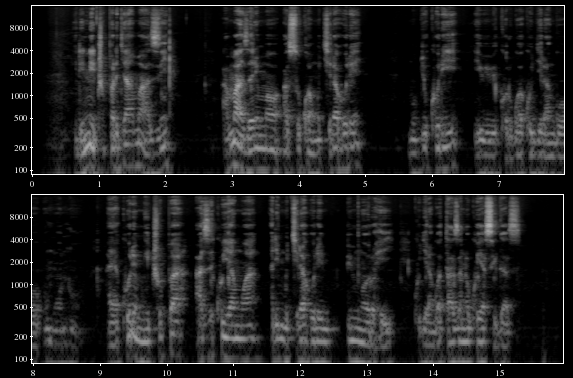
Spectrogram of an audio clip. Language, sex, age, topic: Kinyarwanda, male, 18-24, health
